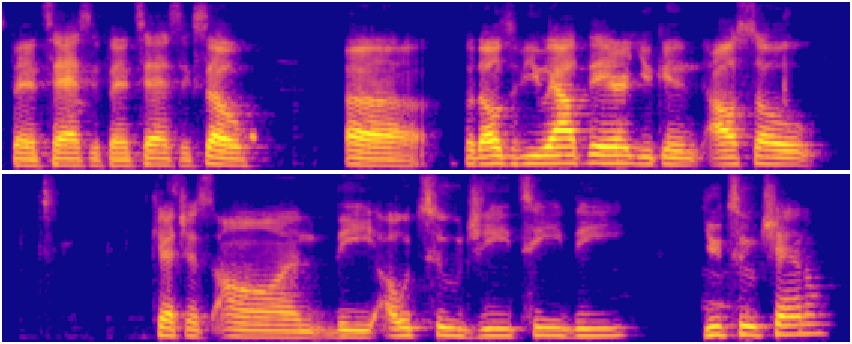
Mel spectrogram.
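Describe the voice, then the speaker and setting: A man with a mid-pitched voice hosts a casual sports podcast. He talks in a loose, rambling way, often halting as he looks for the right word. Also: fairly even intonation. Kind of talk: casual sports chat and community sign-off.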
